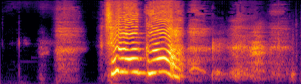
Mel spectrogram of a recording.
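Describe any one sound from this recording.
A young woman cries out in pain.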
